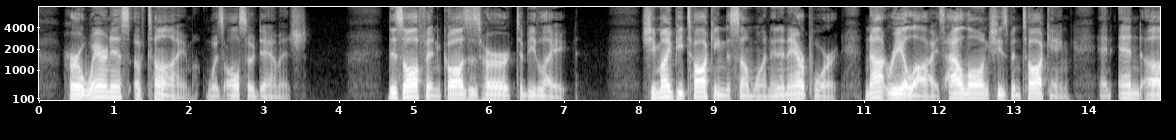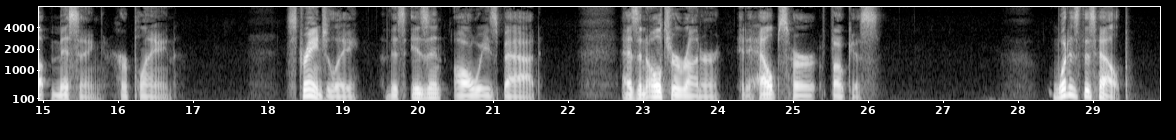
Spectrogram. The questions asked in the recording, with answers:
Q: What does this help?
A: It helped her focus.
